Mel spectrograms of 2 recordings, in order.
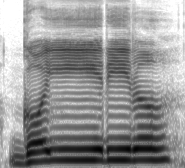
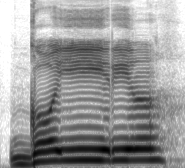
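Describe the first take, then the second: The two takes are said the same way.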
